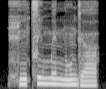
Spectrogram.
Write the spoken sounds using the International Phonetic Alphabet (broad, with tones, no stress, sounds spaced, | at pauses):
h ĩ˨ t͡s i˧ m e˧ n ũ˨˦ ɡʲ ɐ˨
